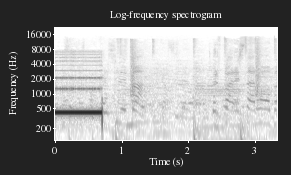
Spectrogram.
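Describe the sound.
A telephone rings on a radio call-in line: one steady electronic ring tone lasts under a second and cuts off abruptly, and quieter, uneven sounds follow.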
